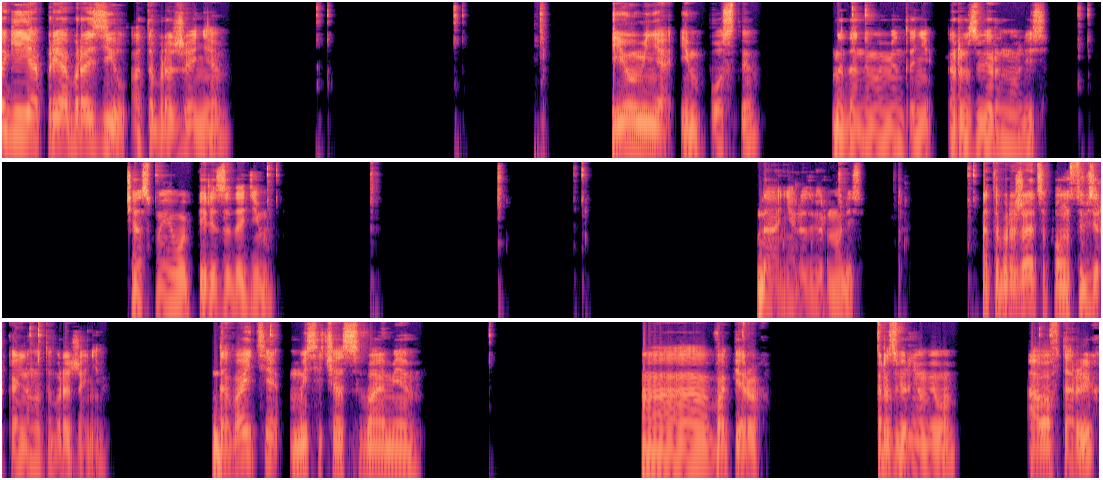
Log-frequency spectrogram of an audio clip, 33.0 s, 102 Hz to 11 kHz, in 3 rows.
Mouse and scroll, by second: 3.1 click, 4.4 click, 5.3 middle click, 6.8-7.2 scroll up 4, 8.4 click, 10.7 click, 12.4 click, 13.6 click, 14.6-15.9 middle drag, 16.1 middle click, 16.6 click, 17.4-17.9 scroll down 1, 18.5 middle click, 19.0 scroll down 1, 19.3 middle click, 20.6 click, 22.2 click, 24.5 click, 26.7 click, 32.3 click.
